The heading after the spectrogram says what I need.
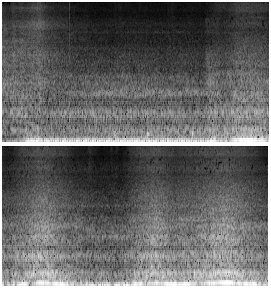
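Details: Renault Clio II dCi diesel started outside after alternator pulley work: steady low diesel rumble with a couple of smooth revs, no squeal or rattle from the front of the engine; sounds healthy.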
